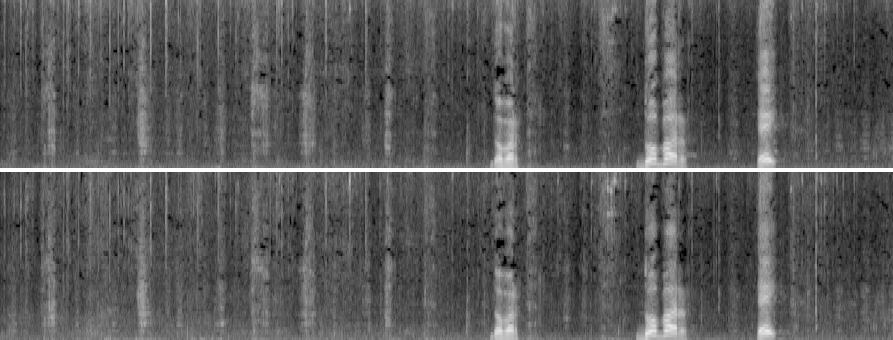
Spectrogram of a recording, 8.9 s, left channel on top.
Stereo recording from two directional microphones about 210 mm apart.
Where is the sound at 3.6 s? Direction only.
Centre (ahead or behind).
